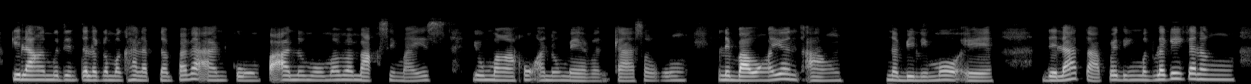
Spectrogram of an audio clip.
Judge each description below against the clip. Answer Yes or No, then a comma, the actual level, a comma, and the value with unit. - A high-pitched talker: Yes, high, 195 Hz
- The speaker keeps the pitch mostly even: Yes, narrow, 2.2 semitones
